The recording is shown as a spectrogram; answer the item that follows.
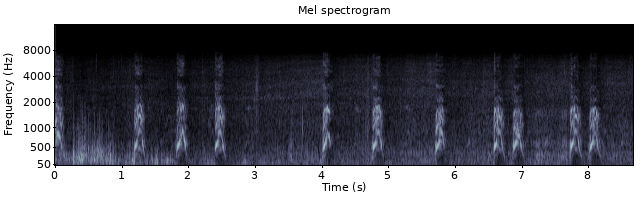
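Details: Bedlington Terrier at Kenosha Harbor, Wisconsin, 20 October 2013, barking at a harbor cleat: short high yapping barks, often in pairs, about one per second with gaps, over a low outdoor rumble.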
